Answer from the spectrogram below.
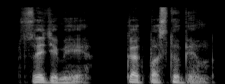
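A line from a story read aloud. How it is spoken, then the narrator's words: Plain. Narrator (Russian): спросил Гвидон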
